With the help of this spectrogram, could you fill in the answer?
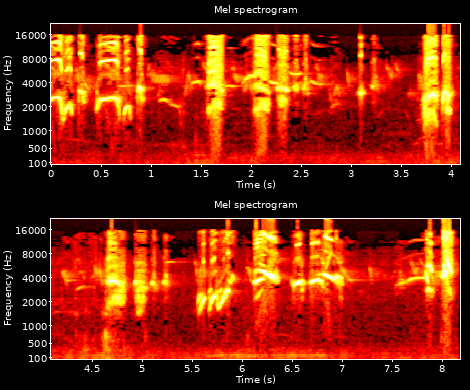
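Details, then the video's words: Varied Oriental magpie-robin song meant to agitate rival birds: rapid chirps, rising whistled notes and several loud harsh rasps spread across the phrase. "KACER LAWAN AUTO EMOSI DENGER INI"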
